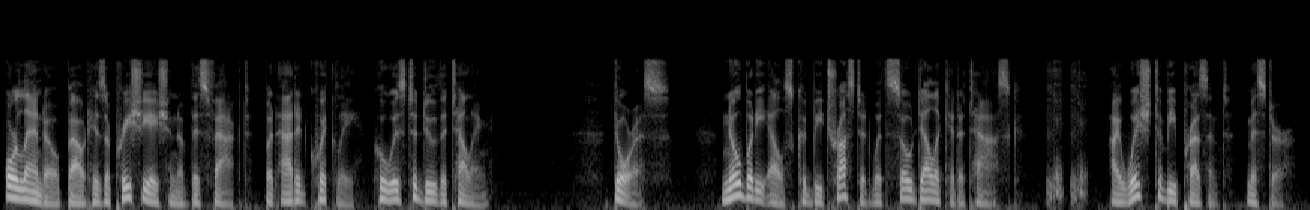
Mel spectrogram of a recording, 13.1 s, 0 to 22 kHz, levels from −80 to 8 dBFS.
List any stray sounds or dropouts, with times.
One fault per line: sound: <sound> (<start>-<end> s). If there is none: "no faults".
sound: laugh (10.5-10.9 s)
